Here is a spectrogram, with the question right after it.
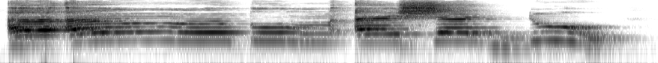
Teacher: A'antum, setelah nun yang sukun bertemu dengan huruf ta, hukum bacaan adalah ikhfa, kemudian taknya dibaca dhammah 1 harokat, dan mim yang sukun bertemu dengan huruf alif, hukum bacaannya adalah izhar syafawi, dibaca jelas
